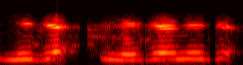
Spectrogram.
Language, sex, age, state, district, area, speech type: Assamese, female, 60+, Assam, Majuli, rural, conversation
